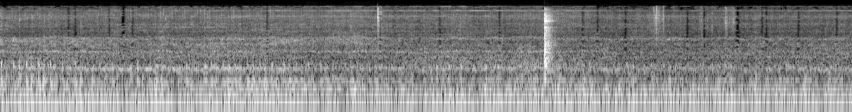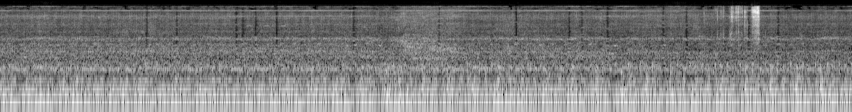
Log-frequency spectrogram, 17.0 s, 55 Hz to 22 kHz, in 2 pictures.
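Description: A Harley-Davidson Fat Bob 114 motorcycle engine runs steadily and close throughout, a continuous low rumble with slight clatter and no clear revving peaks, no voices.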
